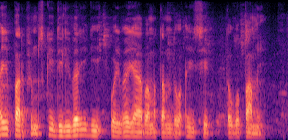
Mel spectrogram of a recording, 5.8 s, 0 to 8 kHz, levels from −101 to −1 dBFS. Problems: background sounds at intervals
